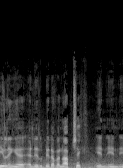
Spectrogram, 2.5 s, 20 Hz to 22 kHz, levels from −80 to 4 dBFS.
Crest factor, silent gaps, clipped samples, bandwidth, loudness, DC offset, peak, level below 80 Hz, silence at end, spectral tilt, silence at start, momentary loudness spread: 18 dB; none; under 0.1%; 14.5 kHz; -22 LUFS; under 0.1%; -4 dBFS; -46 dBFS; 0 s; -5.5 dB/octave; 0 s; 6 LU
